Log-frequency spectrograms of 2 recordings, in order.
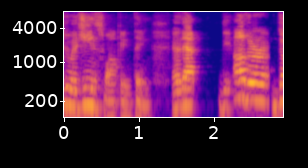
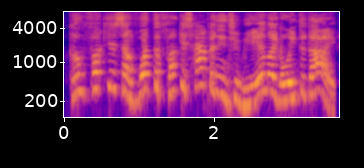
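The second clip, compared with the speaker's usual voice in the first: mock angry rant; 9 semitones higher than usual. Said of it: "And he's like".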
